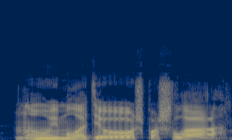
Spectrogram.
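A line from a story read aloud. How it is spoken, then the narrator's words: Grumbling. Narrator (Russian): проворчал Иван Пантелеич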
